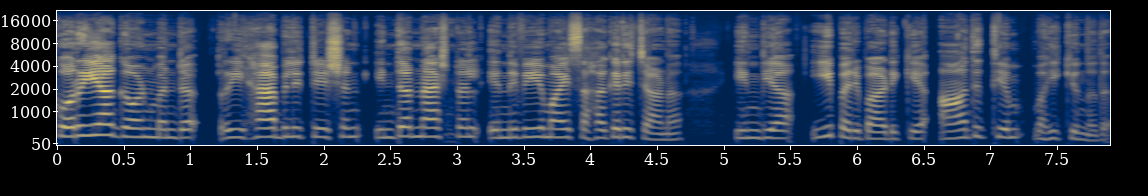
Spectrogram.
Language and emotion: Malayalam, neutral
